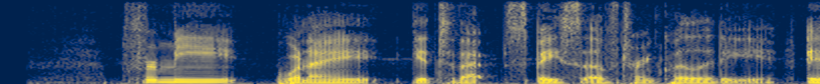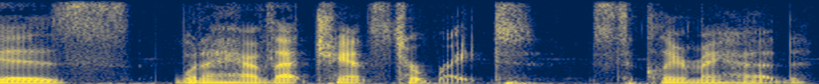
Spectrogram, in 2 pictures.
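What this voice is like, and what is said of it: Sick-sounding voice. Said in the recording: “my voice is a little sick right now”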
